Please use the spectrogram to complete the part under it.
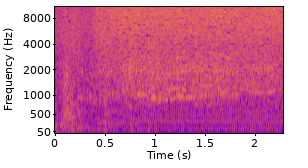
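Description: Car engine noise and tire skid in Mafia 3, a steady loud rushing drone of driving with a brief squeal near the start, no talking.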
